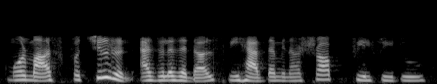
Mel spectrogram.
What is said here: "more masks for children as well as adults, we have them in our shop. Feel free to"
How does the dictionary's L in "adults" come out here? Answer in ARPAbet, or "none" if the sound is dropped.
L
